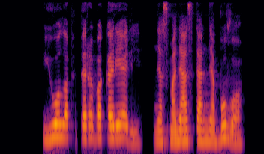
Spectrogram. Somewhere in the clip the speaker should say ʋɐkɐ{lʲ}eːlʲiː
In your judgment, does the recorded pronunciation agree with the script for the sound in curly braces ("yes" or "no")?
no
